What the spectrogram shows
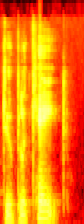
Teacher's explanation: if it's a verb pronounce it with the long a like duplicate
